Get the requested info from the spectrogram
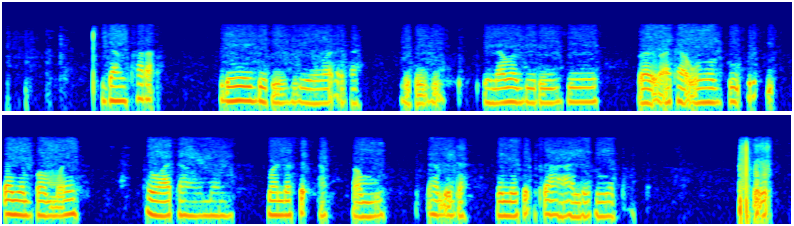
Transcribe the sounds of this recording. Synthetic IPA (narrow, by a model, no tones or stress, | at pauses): d͡ʒaŋkʰaɾa̰ | ndɛbiɾed͡ʒiɛwaɗata | biɾḛd͡ʒḭɛ | ɓɛnamabiɾed͡ʒi | waɾwa̰taʔṵnɔduɗɛiɗaɲɛbːamːa̰j | ɛwatam | mandasɛɗːam | hamːu | ɗaɓɛ̰da | mɛnːɛsɛɗsahandɛɾɲɛbːa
